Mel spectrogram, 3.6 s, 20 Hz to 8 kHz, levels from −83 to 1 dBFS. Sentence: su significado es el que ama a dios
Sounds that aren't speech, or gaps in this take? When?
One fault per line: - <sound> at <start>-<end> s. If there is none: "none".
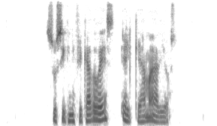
none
